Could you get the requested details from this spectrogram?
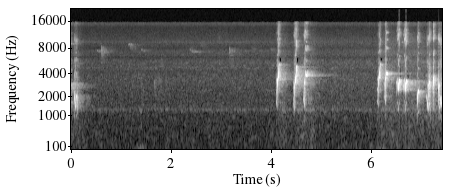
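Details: A singing decoy Puff-backed Bulbul gives a short note, stays silent for about four seconds, then gives two sharp chirps. A fast run of tumbling, liquid warbles follows in a clean, quiet setting.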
